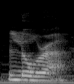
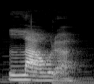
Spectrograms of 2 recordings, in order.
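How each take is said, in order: First: The name is said with a British English pronunciation. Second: The name is said with a Brazilian Portuguese pronunciation. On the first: "British people would say it Laura" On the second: "Brazilians would say it Laura"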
